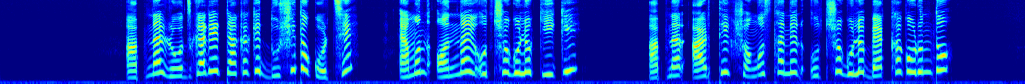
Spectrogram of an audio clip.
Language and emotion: Bengali, disgusted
